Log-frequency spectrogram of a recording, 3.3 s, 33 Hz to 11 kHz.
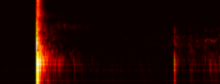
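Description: A single loud Bergara HMR Pro 6mm Creedmoor rifle shot cracks out sharply and decays over about a second, followed a couple of seconds later by a fainter distant impact report and a bit of faint voice.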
